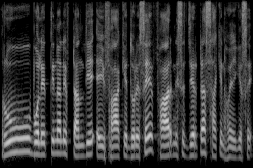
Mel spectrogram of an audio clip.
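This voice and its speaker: A man teaching Quran reading, sounding out each syllable, chanting verses slowly and explaining pronunciation rules in between. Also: a little high, steady tone, darkish tone. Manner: drawn-out chanted recitation alternating with quick explanations. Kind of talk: slow spelled-out Quran reading lesson.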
